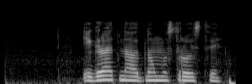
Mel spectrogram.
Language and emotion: Russian, neutral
